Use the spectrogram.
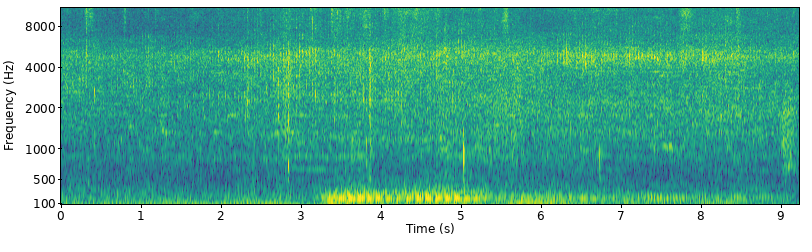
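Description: Steady road noise and engine drone from a vehicle cruising toward Irvine, a continuous low rumble with a brief swell of engine tone partway through, close and even with no talking.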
